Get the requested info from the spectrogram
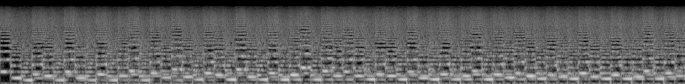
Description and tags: Cerebral cortex
A little trance line i made using Fl Studio enjoy! 140 BPM
synth, hardtrance, trance, sequence, hard, techno, melody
